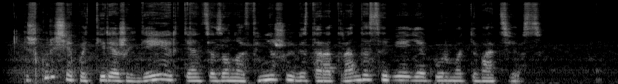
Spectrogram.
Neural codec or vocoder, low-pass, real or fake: vocoder, 48 kHz, 128 mel bands, Vocos; 19.8 kHz; fake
